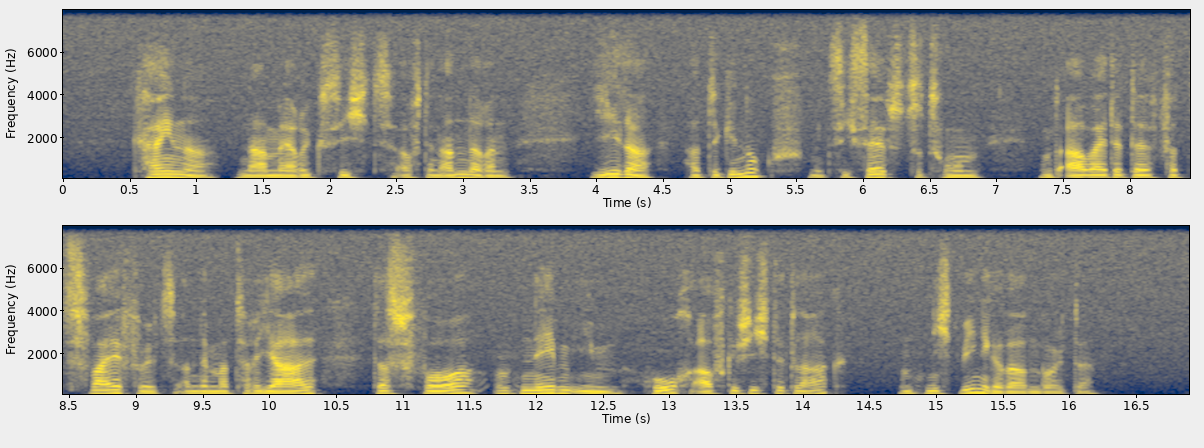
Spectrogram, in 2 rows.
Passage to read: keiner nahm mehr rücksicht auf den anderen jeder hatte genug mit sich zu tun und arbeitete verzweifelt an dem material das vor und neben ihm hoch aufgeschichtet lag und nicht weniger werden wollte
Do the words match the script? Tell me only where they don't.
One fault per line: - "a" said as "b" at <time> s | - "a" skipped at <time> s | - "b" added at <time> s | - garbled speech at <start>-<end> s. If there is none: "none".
- "selbst" added at 6.0 s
